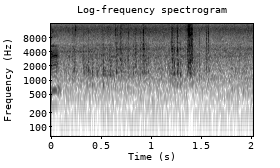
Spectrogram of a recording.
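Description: Steady rushing of river water, with a few faint clicks a little past halfway and a low steady hum underneath.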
